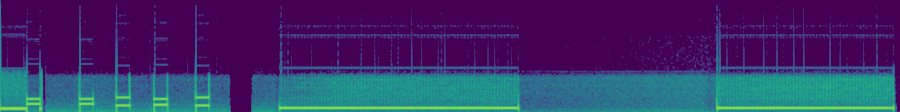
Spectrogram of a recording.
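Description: A quick series of touch-tone beeps dials a number for an on-air call on the Brook and Jubal in the Morning radio show, followed by two long, steady telephone ring tones separated by a pause of silence. Clear, with no voices.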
